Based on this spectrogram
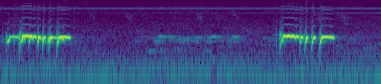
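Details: Local zebra dove in full voice, the call used as a lure to excite rivals into replying: two loud, rapid rolling coo phrases about two and a half seconds apart, with a faint softer cooing between them.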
